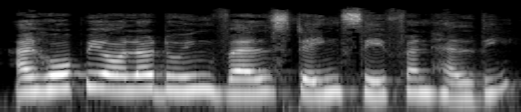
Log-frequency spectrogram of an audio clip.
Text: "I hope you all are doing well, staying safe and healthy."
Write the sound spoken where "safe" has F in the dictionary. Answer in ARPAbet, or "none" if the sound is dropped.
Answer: F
